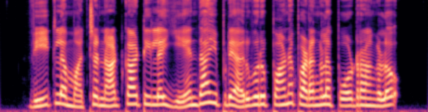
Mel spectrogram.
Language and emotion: Tamil, disgusted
